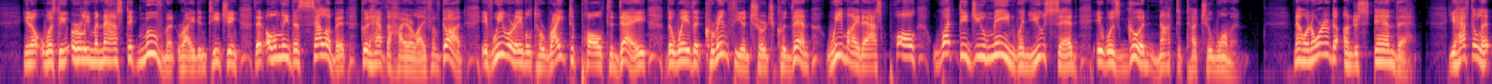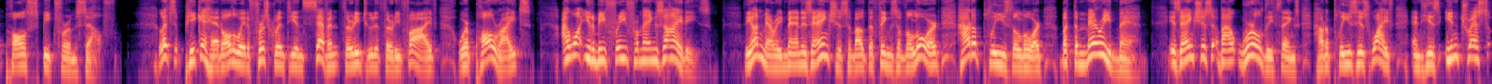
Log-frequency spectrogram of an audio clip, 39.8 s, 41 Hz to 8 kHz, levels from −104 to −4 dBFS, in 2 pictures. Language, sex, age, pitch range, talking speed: English, male, 50-69, 130-205 Hz, 190 wpm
